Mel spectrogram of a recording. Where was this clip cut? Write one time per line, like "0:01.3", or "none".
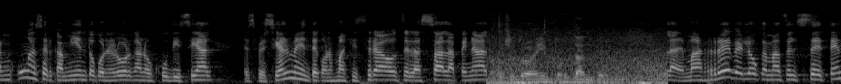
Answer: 0:04.9
0:06.7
